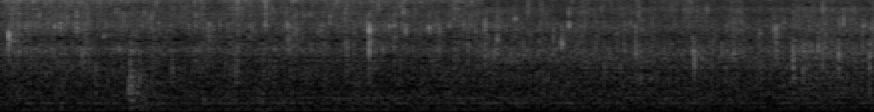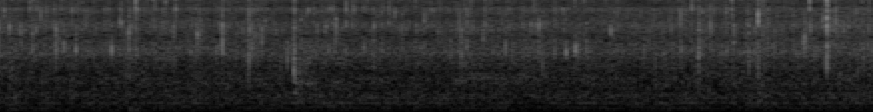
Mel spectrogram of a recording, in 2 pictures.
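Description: Breaded basa fish fillets shallow-frying in coconut oil in a pan: a steady sizzle with many small crackles and pops.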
